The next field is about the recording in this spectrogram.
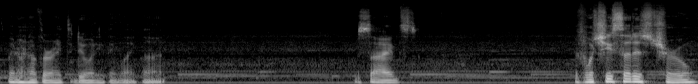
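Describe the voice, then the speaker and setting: Man acting a low, exasperated mafia boss over music. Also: a little mellow. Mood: firm, puzzled. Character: exasperated, weary male mafia boss, secretly principled. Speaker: voice actor in audio roleplay. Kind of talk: ASMR audio drama roleplay.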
